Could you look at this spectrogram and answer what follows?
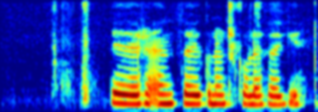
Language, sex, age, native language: Icelandic, female, 11, Icelandic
